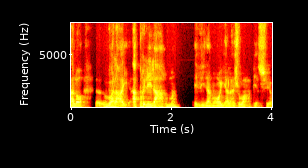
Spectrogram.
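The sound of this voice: A man talks at a moderate pace with a medium pitch and ordinary pitch variation. His tone is dark and mellow, with a slightly husky edge.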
